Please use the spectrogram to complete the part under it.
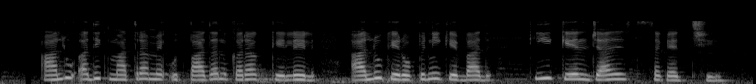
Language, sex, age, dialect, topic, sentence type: Maithili, female, 25-30, Southern/Standard, agriculture, question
